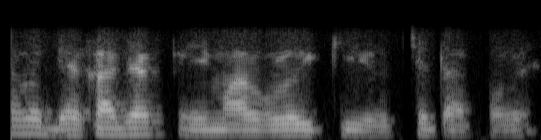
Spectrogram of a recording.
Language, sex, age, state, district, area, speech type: Bengali, male, 60+, West Bengal, Paschim Bardhaman, rural, conversation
